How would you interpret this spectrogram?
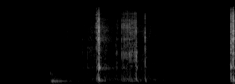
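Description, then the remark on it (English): Mechanical camera shutter clicks: a soft handling rustle, then a sharp click followed by a short whirring burst, and after a brief pause one more crisp shutter snap, with no talking. “And what I mean by that is the moment where you know you have to push the shutter, when's the right time?”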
